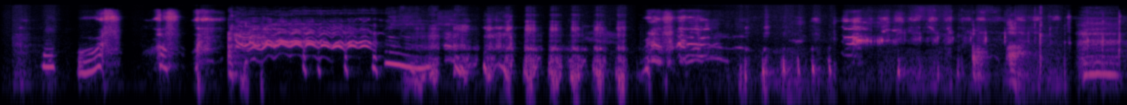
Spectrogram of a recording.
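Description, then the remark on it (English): A woman imitates puppy sounds: a run of high, wavering whines and whimpers, then quick yips and yelps in a fast, uneven string that keeps going. “Yeah, dude, she starts doing these the fucking fuck? uh, puppy sounds and shit, bro.”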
